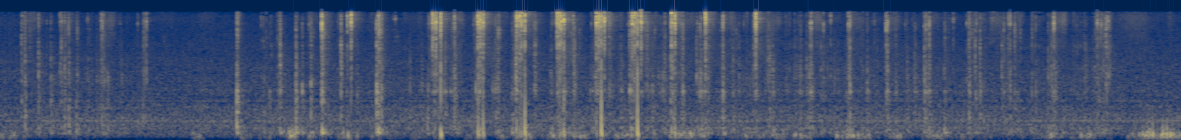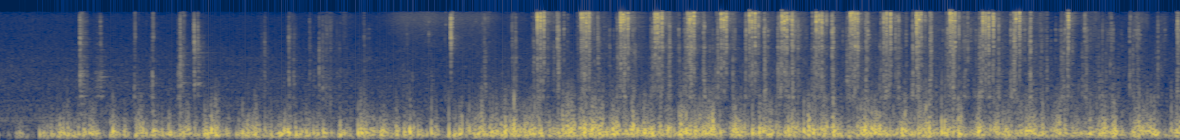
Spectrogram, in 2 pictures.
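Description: A screwdriver working screws out of a plastic motor-gearbox housing. Irregular clicks come first; from about halfway there is a fast, even clicking over a louder rough grinding and rubbing noise.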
